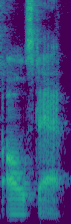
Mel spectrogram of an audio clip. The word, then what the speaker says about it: Altstadt: This is the second Altstat that we've had I think on the I, pod. I I like the emphasis, but I think it's just pronounced Allstat.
